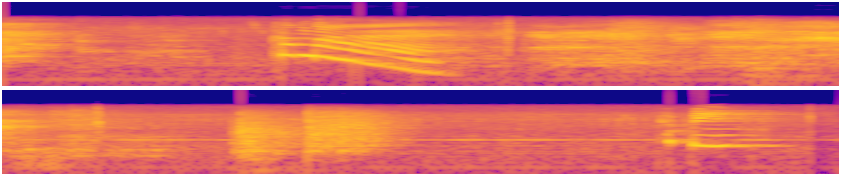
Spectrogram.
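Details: Grand Basset Griffon Vendéen puppies give a loud whining yelp that falls steeply in pitch. Human talking fills the middle stretch, and a second short, higher yelp breaks in near the close.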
